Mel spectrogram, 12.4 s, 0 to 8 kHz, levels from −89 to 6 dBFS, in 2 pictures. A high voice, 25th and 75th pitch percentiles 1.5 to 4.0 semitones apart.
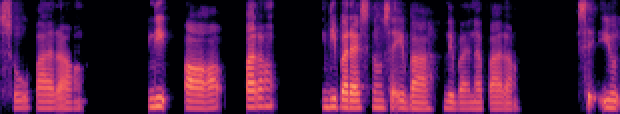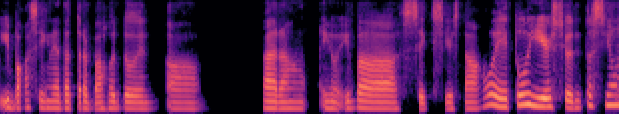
No: medium, 175 Hz; average, 2.8 semitones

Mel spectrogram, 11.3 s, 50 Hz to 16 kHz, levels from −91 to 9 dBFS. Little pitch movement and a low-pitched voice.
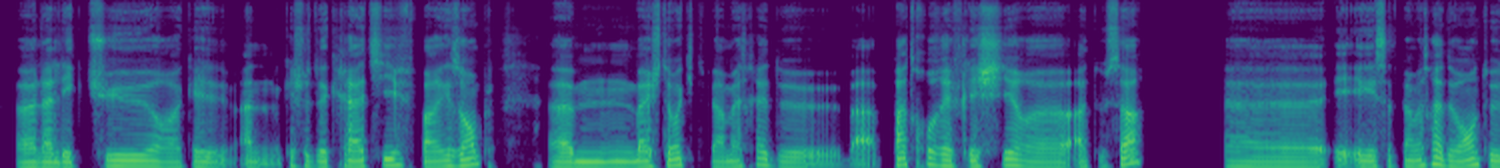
Yes: narrow, 2.1 semitones; low, 105 Hz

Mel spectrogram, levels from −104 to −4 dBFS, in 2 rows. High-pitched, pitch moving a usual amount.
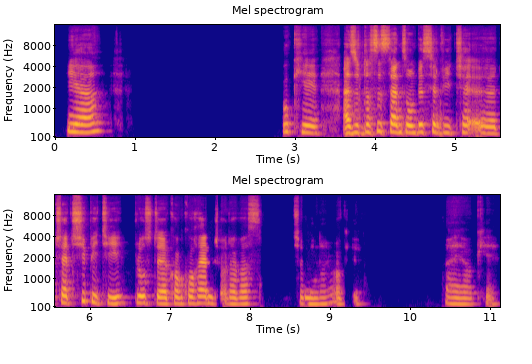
Yes: high, 215 Hz; average, 3.4 semitones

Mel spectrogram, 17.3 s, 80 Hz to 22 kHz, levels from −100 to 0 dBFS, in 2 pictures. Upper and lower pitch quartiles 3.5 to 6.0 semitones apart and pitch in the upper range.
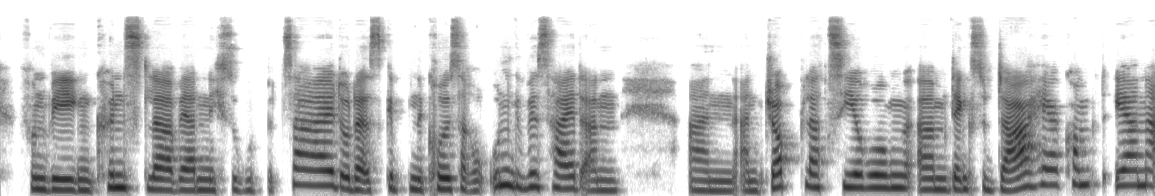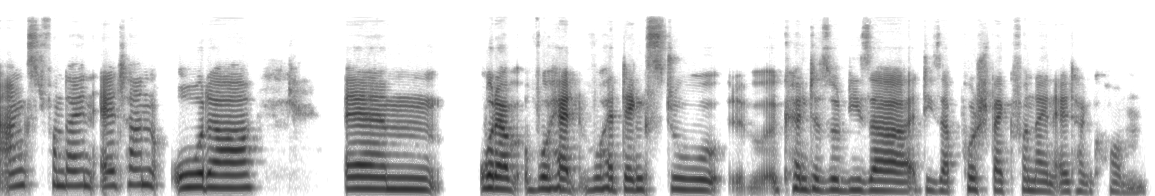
Yes: average, 4.0 semitones; high, 225 Hz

